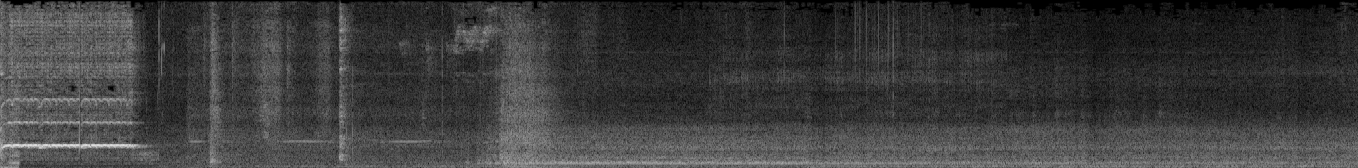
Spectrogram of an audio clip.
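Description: Regional passenger train pulling out of a station, heard from a passenger coach. A short high whistle sounds for about a second at the start, followed by a few light clicks and knocks. From about four seconds in the coach rolls on with a steady rumble and a held hum.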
